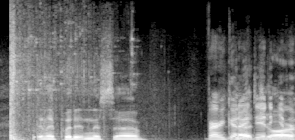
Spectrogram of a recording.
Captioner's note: glass shattering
